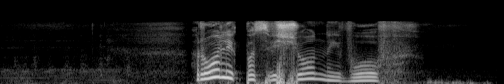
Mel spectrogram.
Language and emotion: Russian, sad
